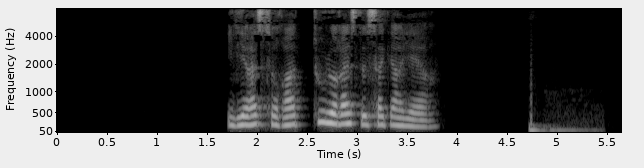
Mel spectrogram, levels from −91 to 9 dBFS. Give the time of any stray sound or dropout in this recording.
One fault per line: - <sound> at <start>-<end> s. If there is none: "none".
- thud at 4.7-5.5 s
